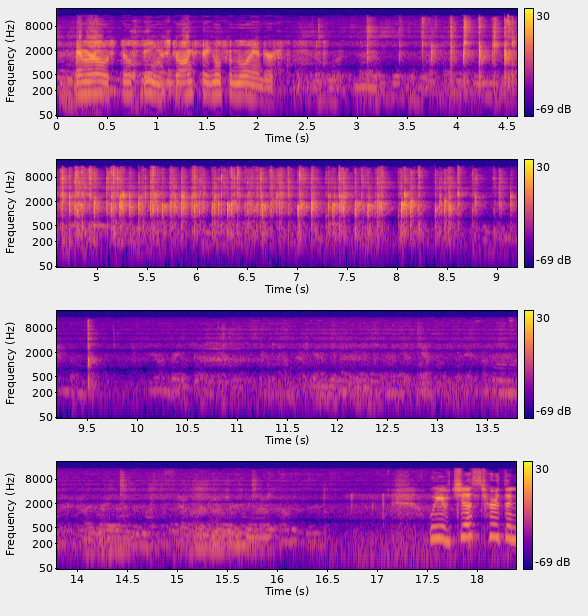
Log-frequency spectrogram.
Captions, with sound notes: >> STILL SEEING A STRONG SIGNAL FROM THE LANDER. FROM THE LANDER. [APPLAUDING]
